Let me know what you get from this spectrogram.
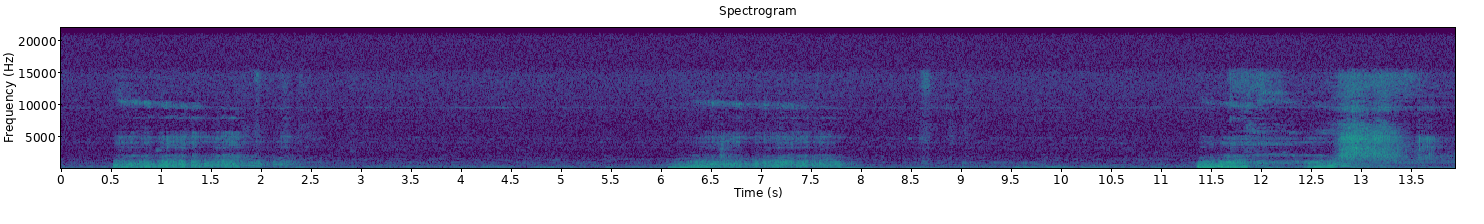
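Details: Pug snoring: three long, rough, rasping breaths with a low rumbling core, each lasting one to two seconds and coming about every five seconds, with quiet pauses between.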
